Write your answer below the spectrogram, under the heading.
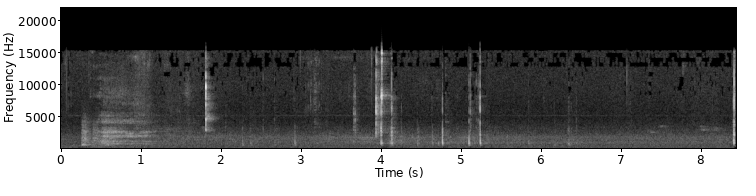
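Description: Scattered sharp metallic clicks and taps of hand tools working the clutch adjuster nut on a motorcycle's primary cover, over a steady low hum.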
